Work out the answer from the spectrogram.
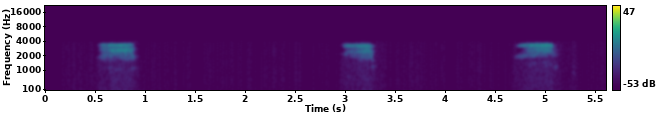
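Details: Wild barn owl mother perched with her two oldest owlets at a nest box, youngest inside, 7 April 2024, just after 1 am; three short, harsh hissy bursts about two seconds apart, otherwise quiet.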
